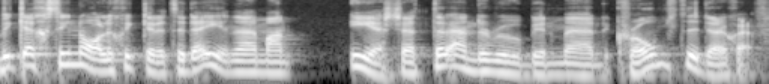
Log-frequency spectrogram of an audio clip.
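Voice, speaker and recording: Against a quiet background, a man talks at a moderate pace, his pitch swinging very widely. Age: 30s. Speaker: tech podcast host; podcast host. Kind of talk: casual chat. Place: home room. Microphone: studio mic.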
